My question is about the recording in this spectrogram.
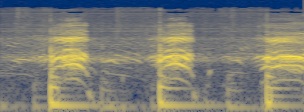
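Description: A voice on a racing dragon boat shouting a short call in time with the paddle strokes, a bit more than once a second, each call falling in pitch: two calls and the start of a third near the end.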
